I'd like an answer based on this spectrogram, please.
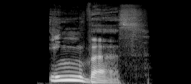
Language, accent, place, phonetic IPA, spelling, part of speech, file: German, Germany, Berlin, [ˈɪŋvɐs], Ingwers, noun, De-Ingwers.ogg
- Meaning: genitive singular of Ingwer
